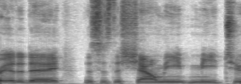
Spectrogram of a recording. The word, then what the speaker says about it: Xiaomi: how do you pronounce Zeile me Gio me how do you say it it's actually Xiaomi I got it wrong in our first video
